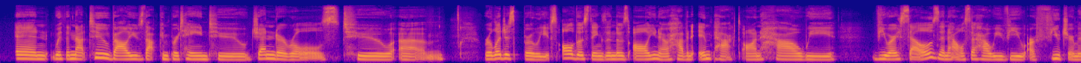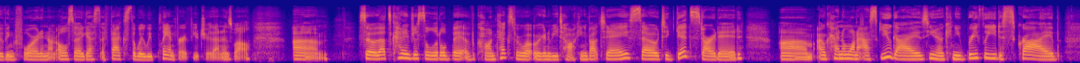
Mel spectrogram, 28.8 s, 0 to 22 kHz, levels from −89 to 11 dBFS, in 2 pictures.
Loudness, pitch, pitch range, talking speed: -18 LUFS, 185 Hz, 170-205 Hz, 200 wpm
